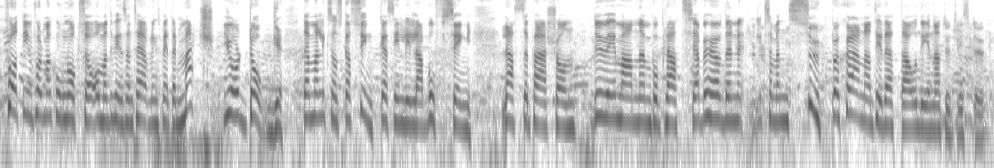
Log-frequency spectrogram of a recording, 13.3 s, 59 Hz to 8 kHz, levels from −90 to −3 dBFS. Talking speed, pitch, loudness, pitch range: 200 wpm, 230 Hz, -43 LUFS, 210-255 Hz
